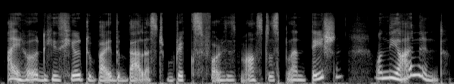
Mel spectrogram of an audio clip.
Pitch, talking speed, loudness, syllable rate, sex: 230 Hz, 210 wpm, -18 LUFS, 5.5 syllables/s, female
